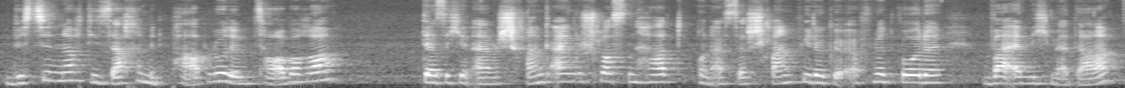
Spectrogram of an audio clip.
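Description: A woman's voice: fairly high pitch, moderate pace, a little hiss or hum, close to an everyday voice. A woman reading the part of a clever, composed teenage boy detective who leads his friends. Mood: explaining. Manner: lecturing, composed. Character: clever calm teen boy detective leader. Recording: roomy echo.

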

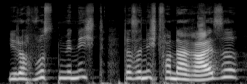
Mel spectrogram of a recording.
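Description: A woman's voice: high-pitched, brisk, a bit bright, voice pushed up. A woman voicing an anxious young knight reporting urgently and earnestly.

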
